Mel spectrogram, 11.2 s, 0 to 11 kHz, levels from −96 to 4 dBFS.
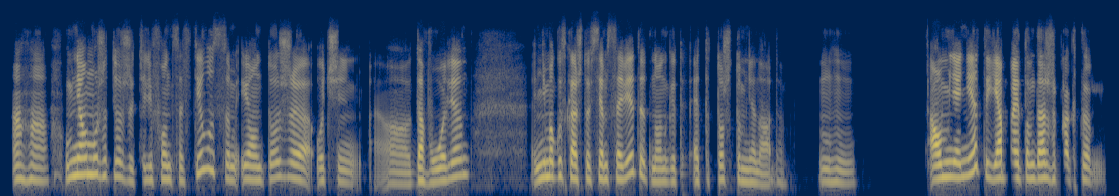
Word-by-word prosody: Ага, 185 -3 -1 0.2
у 195 - -3
меня 255 +3 +6
у - - +3
мужа 260 -2 +2
тоже 225 -7 -5
телефон 185 +3 -4
со 180 - -7
стилусом, 275 - -3
и 195 - -3
он 185 -1 +1
тоже 210 0 -1
очень, 170 -3 -6 0.2
а, 145 -2 -7
доволен. 180 - +1 0.6
Не 200 - +1
могу 225 +1 +3
сказать, 205 -5 +3
что 200 - -2
всем 200 +2 +1
советует, 220 +3 +1
но 170 - -1
он 165 - -3
говорит: 165 -5 -8
"Это 170 0 -7
то, 195 - -3
что 185 - -9
мне 165 -2 -2
надо". 145 +3 -8 0.3
Мгм. 160 -3 -8 0.7
А 190 - +8
у - - +7
меня 220 0 +5
нет, 275 - +2
и - - +1
я 210 +1 +7
поэтому 205 -1 +2
даже 205 -1 +4
как-то, 205 -1 -4
м, 180 - -8
195 Hz, 215 wpm, -23 LUFS, 170-220 Hz, 0.7 s, А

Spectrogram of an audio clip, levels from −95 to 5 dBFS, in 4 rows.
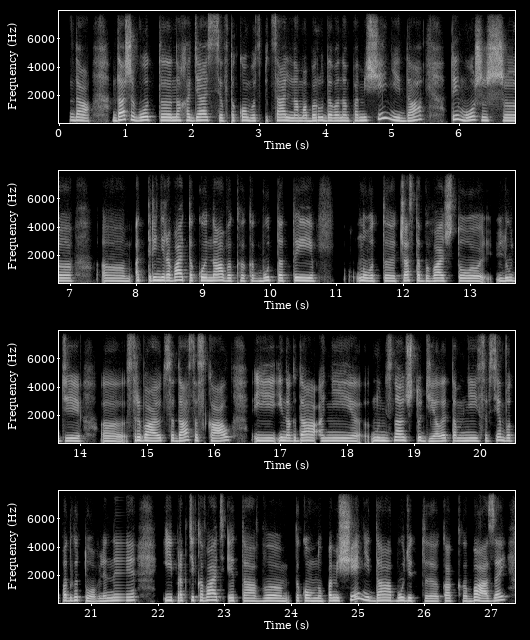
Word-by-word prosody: Да, 215 -3 0 0.3
даже, 255 +5 +4
вот, 240 +2 0
э, 220 0 +4
находясь 225 0 0
в 200 -2 -3
таком, 210 +1 -1
вот, 200 0 -2
специальном, 205 -1 -1
оборудованном 205 0 +1
помещении, 220 - 0
да, 205 +9 -1 0.4
ты 285 +1 +2
можешь, 225 -2 0
э, 200 -1 +1 0.4
оттренировать 215 +5 +1
такой 210 +1 +2
навык, 205 -2 +2
как 190 -1 -4
как 190 -2 -5
будто 210 +2 +1
ты, 200 0 +1 0.6
ну, 210 0 +1
вот, 190 0 -3
э, 185 -1 +2
часто 205 +1 +1
бывает, 195 +1 +1
что 185 -2 +1 0.2
люди, 190 -1 -1 0.3
э, 175 -3 -1
срываются, 205 -2 +1
да, 200 +5 +2
со 245 -4 -2
скал 205 +2 +1 0.3
и 200 0 0
иногда 210 0 +2
они, 200 -2 0 0.2
ну, 210 +1 +2
не 205 -1 +1
знают, 220 +2 +1
что 215 0 -1
делать, 175 +2 0
там, 195 0 0
не 200 0 +1
совсем, 195 +3 -3
вот, 200 -1 -3
подготовленные. 210 +1 -1 0.4
И 215 0 +1
практиковать 225 +2 0
это 195 -2 -1
в 185 0 0
таком, 195 -1 0
ну, 180 - 0
помещении, 210 - +2
да, 205 +1 +1
будет, 200 0 -1
э, 175 -1 0
как 190 +2 -4
базой 190 +5 +2
205 Hz, 130 wpm, -22 LUFS, 195-215 Hz, 0.6 s, даже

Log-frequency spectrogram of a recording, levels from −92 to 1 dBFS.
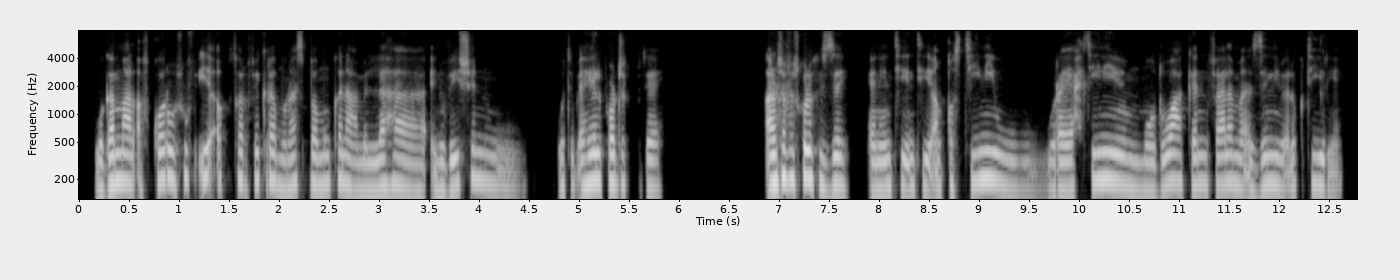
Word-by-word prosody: وأجَمّع 175 +4 +4
الأفكار 195 +2 +1
وأشوف 200 +1 -2
إيه 210 +3 +2
أكتر 195 0 -3
فكرة 195 +3 -2
مناسبة 175 +1 -2
ممكن 180 +2 -1
أعمل 150 -2 -1
لها 160 -3 0
innovation 170 +6 -1 0.8
وتبقى 165 0 -3
هي 185 +2 +6
الproject 180 -1 +1
بتاعي. 160 -1 -2 1.0
أنا 175 - +9
مش 180 - +6
عارفة 200 - +4
أشكرِك 200 0 +5
إزاي. 170 -1 0 0.2
يعني 155 0 +1
أنتِ 165 +2 -4
أنتِ 160 +1 -1
أنقذتيني 180 +4 0 0.5
وريحتيني 175 +5 +2
من 160 -2 -3
موضوع 160 +5 +1
كان 175 0 -3
فعلًا 175 +1 0
مأزّمني 170 0 -1
بقى 165 - -3
له - - -3
كتير 175 -1 -3
يعني. 75 - -9
175 Hz, 160 wpm, -23 LUFS, 160-185 Hz, 1.0 s, أنا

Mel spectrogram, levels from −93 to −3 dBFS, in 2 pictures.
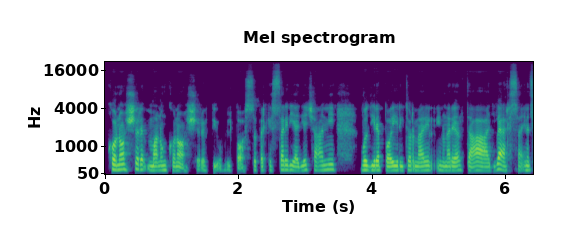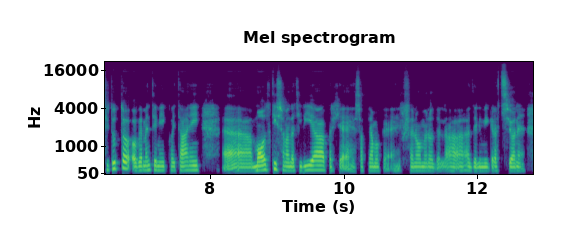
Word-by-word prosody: Conoscere 180 +1 +4
ma 145 -1 +2
non 155 +2 0
conoscere 145 -2 -1
più - - -8
il - - -11
posto, - - -4
perchè - - -6
stare 165 +3 0
via 155 -4 +1
10 160 +4 -2
anni 165 +3 -1 0.4
vuol 160 0 +5
dire 160 0 +3
poi 150 -1 +4
ritornare 150 0 0
in 155 - -2
in 155 - -5
una 145 -1 -1
realtà 145 -1 +3
diversa. 170 -6 +1
Innanzitutto, 195 +8 +1
ovviamente, 150 +3 0
i - - +1
miei 145 -1 -2
coetanei, 150 +2 -1 0.3
uhm, 130 0 0
molti 160 +7 +4
sono 155 -5 -1
andati 140 +1 -2
via 160 +2 +3
perché 135 -4 -5
sappiamo 135 +1 -4
che - - -13
il - - -12
fenomeno 135 0 -3
della 135 +2 -4
dell'immigrazione 135 0 -2
150 Hz, 175 wpm, -25 LUFS, 140-160 Hz, 0.4 s, vuol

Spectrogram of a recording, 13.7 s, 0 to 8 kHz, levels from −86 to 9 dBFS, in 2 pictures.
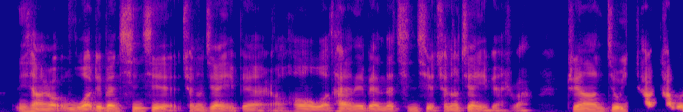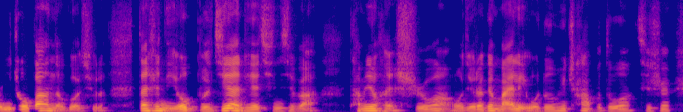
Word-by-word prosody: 你 95 - -6
想 85 -3 0
说， - - +2
我 100 -4 +1
这 - - +2
边 100 - +4
亲 100 +2 -3
戚 105 - 0
全 80 - -8
都 85 - -4
见 85 - 0
一 - - -7
遍， - - -4 0.2
然 - - -12
后 90 0 -1
我 80 - -1
太 100 -1 -2
太 90 - 0
那 90 +1 -1
边 85 -1 -1
的 90 - -2
亲 90 +1 -9
戚 - - -3
全 85 - -7
都 85 - -1
见 - - 0
一 - - -6
遍， - - -9
是 - - -22
吧？ 140 - -11 0.4
这 110 - 0
样 100 -3 +1
就 100 +3 +2
差 - - -4 0.4
差 - - +1
不 - - -5
多 100 - +2
1 105 - +3
周 110 0 +4
半 145 -1 +5
都 - - -2
过 - - -3
去 75 0 -12
了。 - - -10 0.3
但 135 - +5
是 140 +2 +3
你 120 -9 +3
又 95 - +7
不 125 -7 -1
见 140 - +7
这 110 - -3
些 115 - +3
亲 105 -1 -6
戚 110 +2 -9
吧， - - -4 0.3
他 120 - -7
们 130 - +3
又 135 - +7
很 130 - -4
失 105 -6 -6
望， 120 -2 -2
我 90 - -3
觉 100 +3 -1
得 115 - +3
跟 135 - +4
买 115 -1 +4
礼 125 - +2
物 100 - -1
东 110 +2 -4
西 125 - -3
差 130 0 -5
不 - - -13
多。 115 +5 -3
其 110 - -14
实 120 +4 -7
105 Hz, 325 characters per minute, -22 LUFS, 90-120 Hz, 0.4 s, 又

